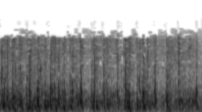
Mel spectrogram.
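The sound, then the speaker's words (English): Rapid gunfire in a Western radio drama set in a canyon during a horseback chase: a dense, unbroken string of sharp cracking bursts that runs loud and steady for about two seconds. “You're lucky I lined my sights on the flash of your gun.”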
